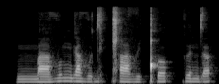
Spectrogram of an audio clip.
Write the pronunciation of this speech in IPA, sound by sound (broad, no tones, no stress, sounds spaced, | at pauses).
mː a v u ŋ ɡ a v u d e ǁ a v i ǃʰ o kː ɯ n d ʌ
